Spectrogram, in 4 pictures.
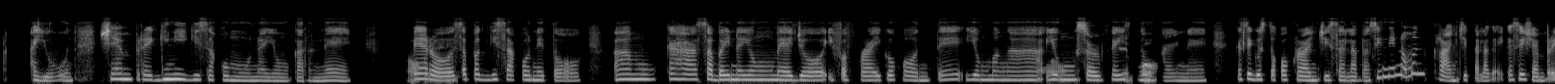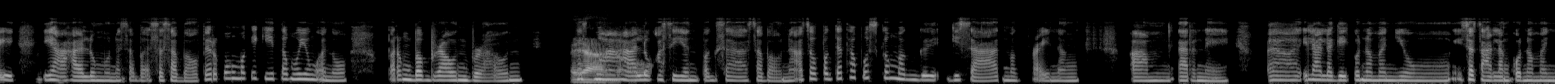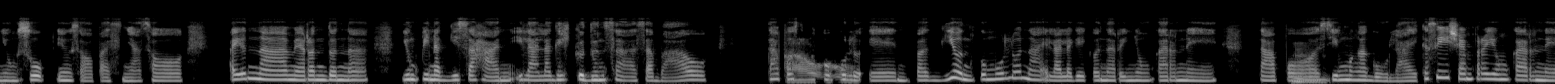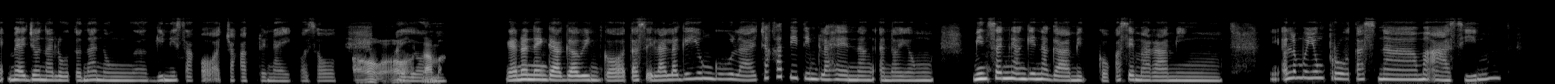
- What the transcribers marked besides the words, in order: tapping; laughing while speaking: "ilalagay ko dun sa sabaw"
- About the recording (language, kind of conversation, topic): Filipino, podcast, Paano mo inilalarawan ang paborito mong pagkaing pampagaan ng pakiramdam, at bakit ito espesyal sa iyo?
